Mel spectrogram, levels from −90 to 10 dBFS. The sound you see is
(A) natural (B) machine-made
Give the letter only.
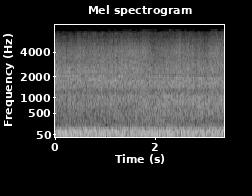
A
